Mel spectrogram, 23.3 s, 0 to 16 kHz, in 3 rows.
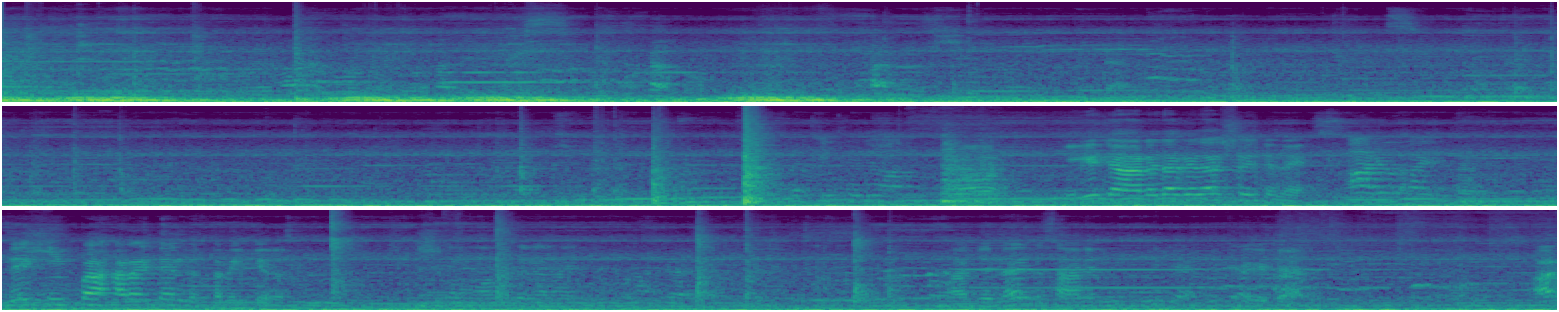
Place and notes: radio, spoken words, alternating with strong roar, no other customers at the moment, kitchen sounds - big pots, boiling waters and noodles ...
Tokyo, Japan, 18 November 2013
